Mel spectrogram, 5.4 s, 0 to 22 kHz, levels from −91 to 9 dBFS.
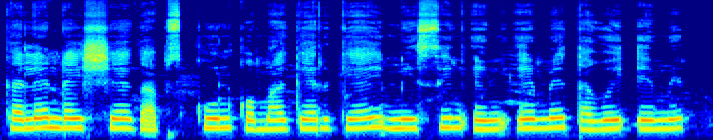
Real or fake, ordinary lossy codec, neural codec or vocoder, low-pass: real; none; none; none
